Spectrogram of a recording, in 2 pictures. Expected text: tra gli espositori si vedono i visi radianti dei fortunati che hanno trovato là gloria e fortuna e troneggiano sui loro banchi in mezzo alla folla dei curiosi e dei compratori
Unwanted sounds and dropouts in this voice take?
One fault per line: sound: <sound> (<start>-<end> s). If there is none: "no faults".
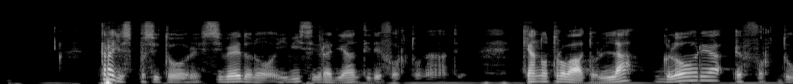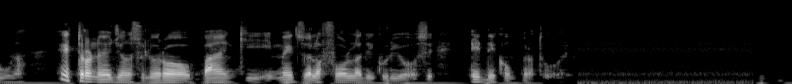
no faults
